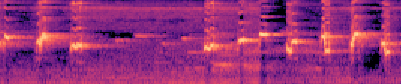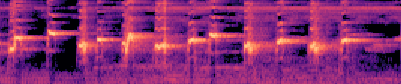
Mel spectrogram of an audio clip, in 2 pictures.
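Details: Yellow-vented bulbul (trucukan) heard at night, recorded as practice sound so kept birds sing long goklik phrases: two sharp notes, a brief gap, then a steady rush of whistled chips, rising and falling, roughly three a second.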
